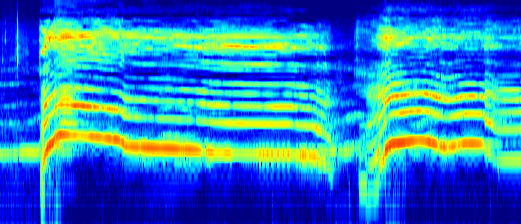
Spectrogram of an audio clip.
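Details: Loki, a Siberian Husky, howls alongside his owner during their morning routine: one long level howl that tapers and drops at its end, followed by a second swooping howl rising then holding steady.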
